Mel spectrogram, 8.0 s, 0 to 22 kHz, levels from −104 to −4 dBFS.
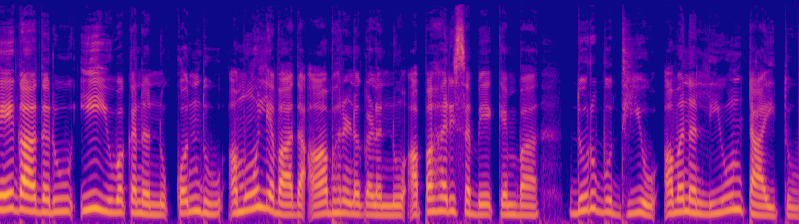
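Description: No technical faults can be heard in this recording.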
